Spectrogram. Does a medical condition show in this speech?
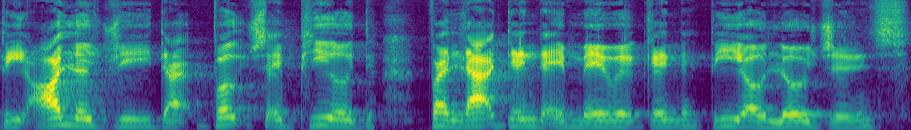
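Yes: speech impediment; initially misdiagnosed.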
